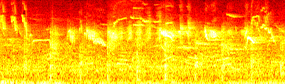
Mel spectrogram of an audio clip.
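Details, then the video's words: European robin singing a rapid, varied string of high, thin warbles and trills that slide up and down, over a faint background hiss. "Robin singing with passion | Robin Bird Song"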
